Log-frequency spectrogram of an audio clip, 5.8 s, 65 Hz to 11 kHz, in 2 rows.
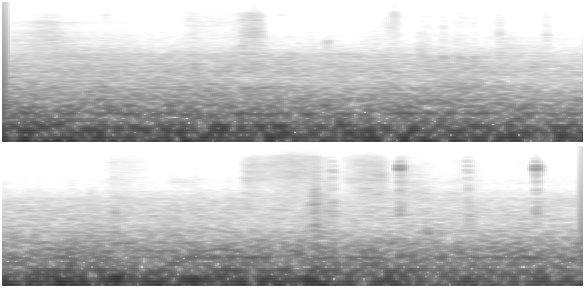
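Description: A 2024 Jeep Grand Cherokee Summit 4xe in sport mode gives a steady, low rumble from inside the cabin as it accelerates, with a few light clicks and rustles near the end.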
